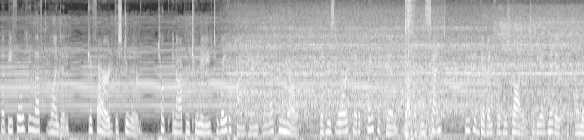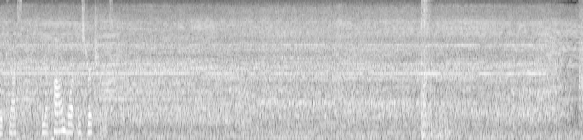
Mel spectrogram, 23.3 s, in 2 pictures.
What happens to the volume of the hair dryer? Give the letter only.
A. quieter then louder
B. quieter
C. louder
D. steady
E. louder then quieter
D.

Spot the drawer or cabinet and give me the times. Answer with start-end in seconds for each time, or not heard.
8.1-8.9, 20.1-20.9.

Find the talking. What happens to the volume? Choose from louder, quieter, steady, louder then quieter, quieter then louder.
steady.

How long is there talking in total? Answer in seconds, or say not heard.
14 s.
